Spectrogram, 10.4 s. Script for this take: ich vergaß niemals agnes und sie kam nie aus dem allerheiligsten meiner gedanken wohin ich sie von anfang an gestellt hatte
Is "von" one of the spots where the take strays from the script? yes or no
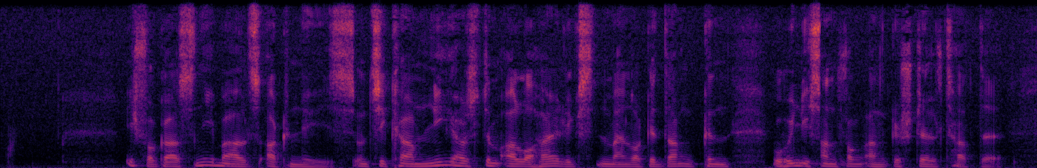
yes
